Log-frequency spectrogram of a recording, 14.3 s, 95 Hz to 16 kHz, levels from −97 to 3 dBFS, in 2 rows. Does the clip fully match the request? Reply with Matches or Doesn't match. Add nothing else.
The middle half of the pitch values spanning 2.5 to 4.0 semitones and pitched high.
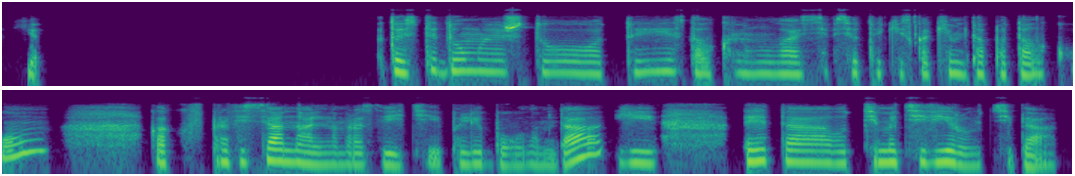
Matches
